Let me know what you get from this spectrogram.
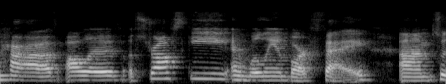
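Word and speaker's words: Barfée: Um then you also have Olive Ostrovski and William Barfay. Um so it's about the six of them but also Barfet you got to say it right.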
